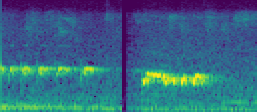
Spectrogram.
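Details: Wild zebra dove from the Wonogiri countryside in Indonesia, singing a run of soft, quick-pulsed coos. After a brief silent break comes a louder burbling, trilled phrase that dips slightly in pitch.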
